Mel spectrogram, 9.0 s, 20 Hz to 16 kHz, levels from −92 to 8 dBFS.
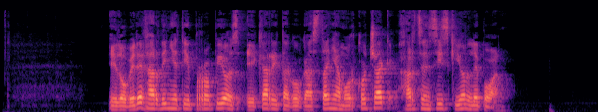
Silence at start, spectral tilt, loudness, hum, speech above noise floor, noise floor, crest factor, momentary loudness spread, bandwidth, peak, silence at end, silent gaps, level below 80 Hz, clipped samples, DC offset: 1.65 s; -5 dB/octave; -23 LUFS; none; 60 dB; -82 dBFS; 20 dB; 8 LU; 11.5 kHz; -4 dBFS; 1.45 s; none; -64 dBFS; under 0.1%; under 0.1%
